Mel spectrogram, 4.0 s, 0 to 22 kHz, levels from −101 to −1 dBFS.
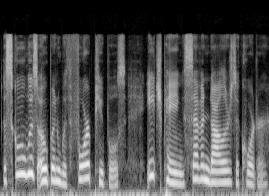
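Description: Nothing in this bit of speech sounds off; there's no glitch or hiccup anywhere to point to.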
